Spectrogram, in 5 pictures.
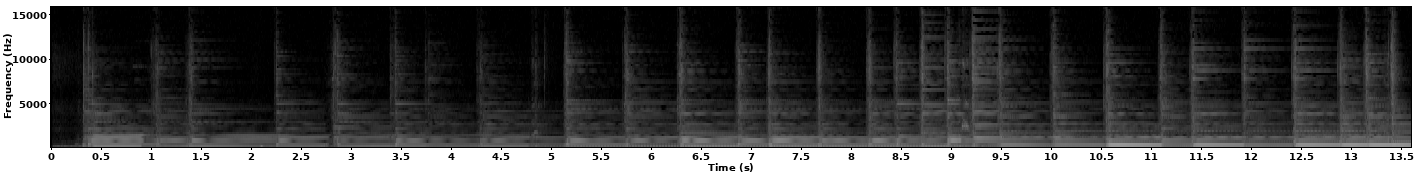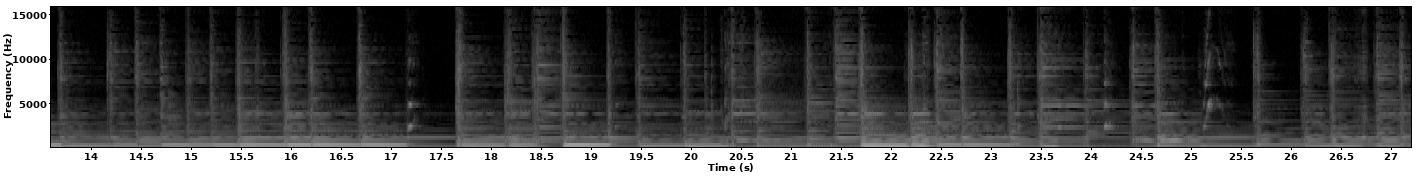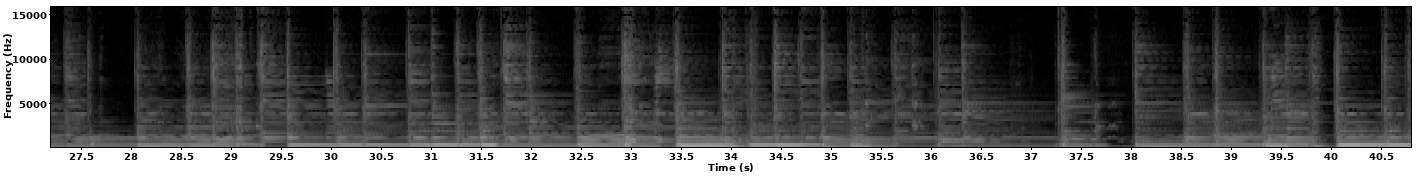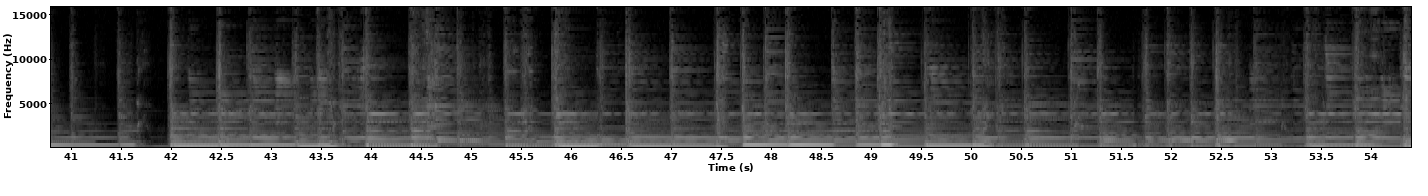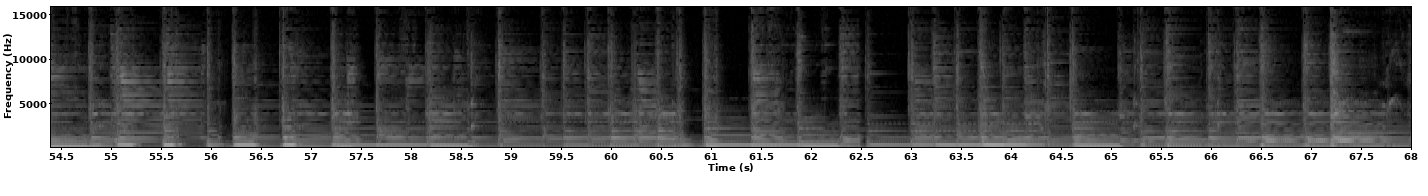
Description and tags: Appalachian Dulcimer Jam
My dad playing on his Appalachian dulcimer, with a warm sound. I'm pretty sure the melody is a Hindu chant. Recorded with a Tascam DR-40.
Appalachian-Dulcimer, folk-music, music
